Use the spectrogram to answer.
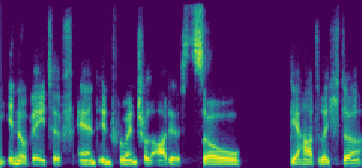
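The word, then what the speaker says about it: Gerhard Richter: and influential artists so Gard Richa I'm pronouncing this deliberately in German and not in my German American accent is basically a foundation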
